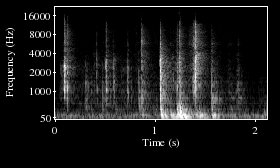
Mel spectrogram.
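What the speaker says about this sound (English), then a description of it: "Here's an example of what the keys sound like" Mechanical keys on a HyperX Alloy Origins Core keyboard clack in a quick, uneven burst of typing, close and fairly quiet, with a denser flurry of keystrokes midway.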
